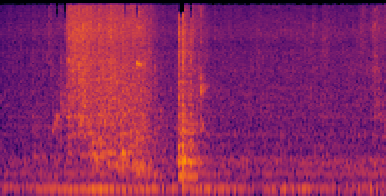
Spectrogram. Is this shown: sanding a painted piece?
no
